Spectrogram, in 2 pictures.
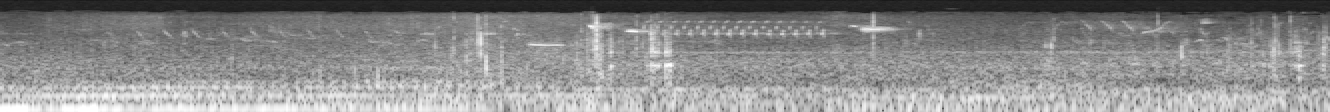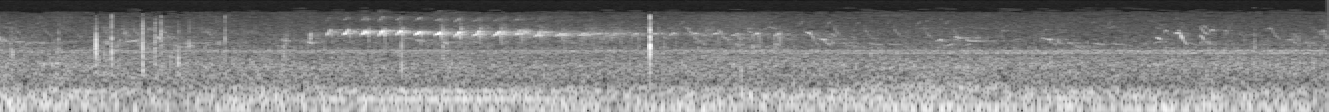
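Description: Faint outdoor ambience: birds chirping, with short trills about three seconds in and again near nine seconds, over a low steady hum that fades away over the first two seconds.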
